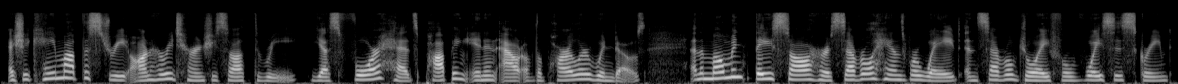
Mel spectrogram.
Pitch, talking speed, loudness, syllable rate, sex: 205 Hz, 195 wpm, -20 LUFS, 4.8 syllables/s, female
